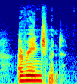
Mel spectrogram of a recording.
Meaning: 1. The act of arranging 2. The manner of being arranged 3. A collection of things that have been arranged 4. A particular way in which items are organized 5. Preparations for some undertaking
- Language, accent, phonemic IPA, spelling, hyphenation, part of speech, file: English, US, /əˈɹeɪnd͡ʒmənt/, arrangement, ar‧range‧ment, noun, En-us-arrangement.ogg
